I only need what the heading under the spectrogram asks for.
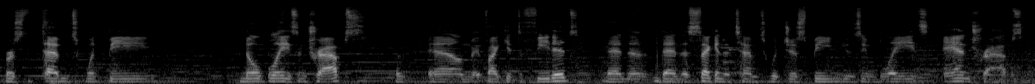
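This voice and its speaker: A man gives casual game commentary in a medium-pitched voice. He rambles and repeats himself as he explains, with faint music in the background. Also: flat delivery, takes it slowly, bright, forceful tone. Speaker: gaming video host.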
